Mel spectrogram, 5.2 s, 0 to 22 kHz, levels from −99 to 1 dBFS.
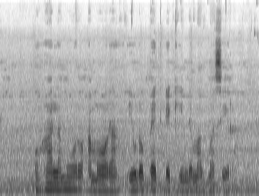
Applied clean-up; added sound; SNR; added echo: none; Truck; 12 dB; none.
